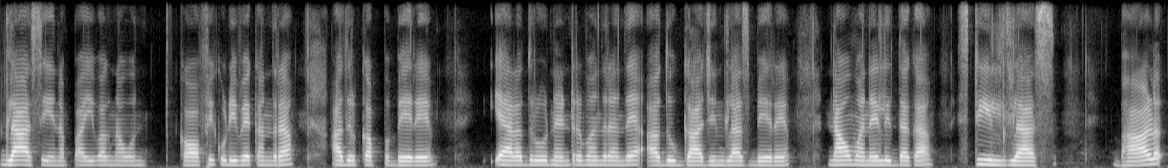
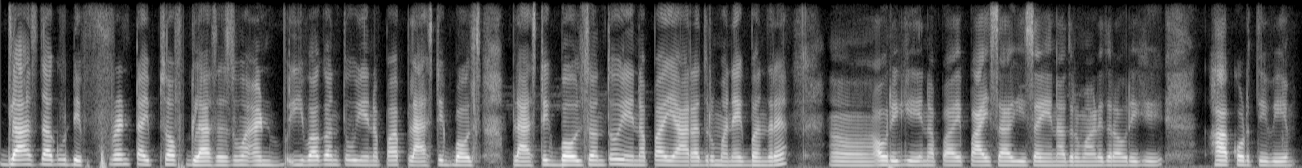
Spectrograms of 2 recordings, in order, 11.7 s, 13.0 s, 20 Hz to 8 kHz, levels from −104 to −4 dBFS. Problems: none marked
